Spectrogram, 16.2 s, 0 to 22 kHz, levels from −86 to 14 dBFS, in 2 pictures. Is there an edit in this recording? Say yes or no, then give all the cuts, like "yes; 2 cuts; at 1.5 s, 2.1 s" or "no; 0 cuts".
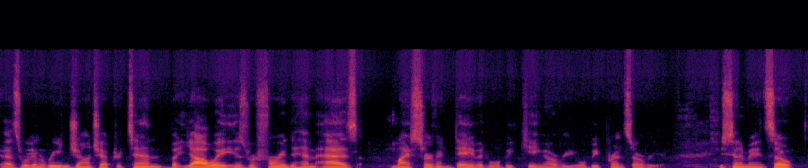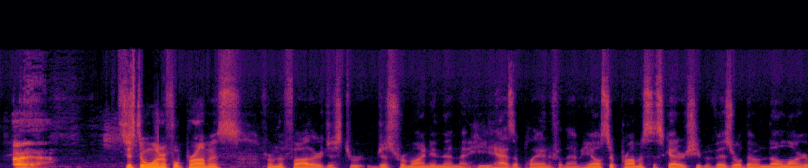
no; 0 cuts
